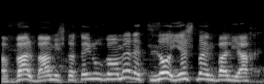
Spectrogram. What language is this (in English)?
Hebrew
